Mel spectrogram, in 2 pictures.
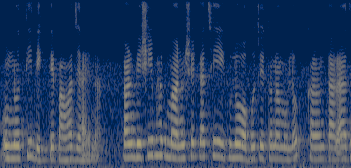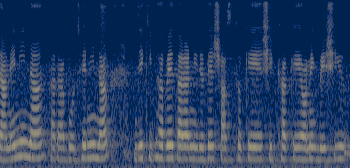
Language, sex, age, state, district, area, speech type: Bengali, female, 45-60, West Bengal, Purulia, urban, spontaneous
